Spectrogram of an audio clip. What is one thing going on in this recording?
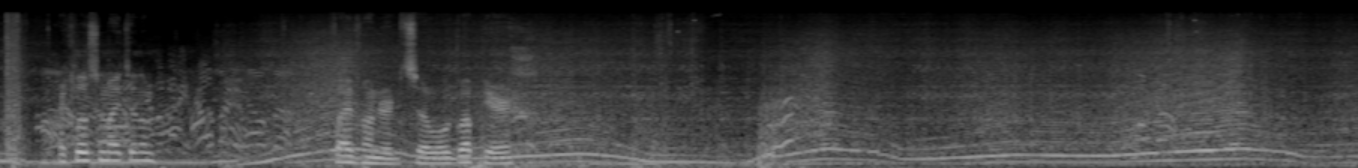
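A motorcycle engine revs up and down as the bike speeds along.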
